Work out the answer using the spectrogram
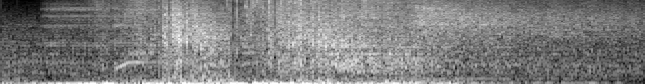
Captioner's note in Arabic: يصرخ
